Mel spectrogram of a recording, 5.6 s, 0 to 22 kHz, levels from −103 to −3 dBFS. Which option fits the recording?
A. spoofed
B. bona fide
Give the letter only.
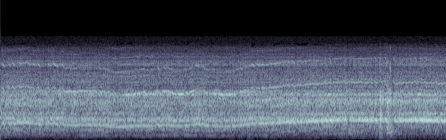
B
